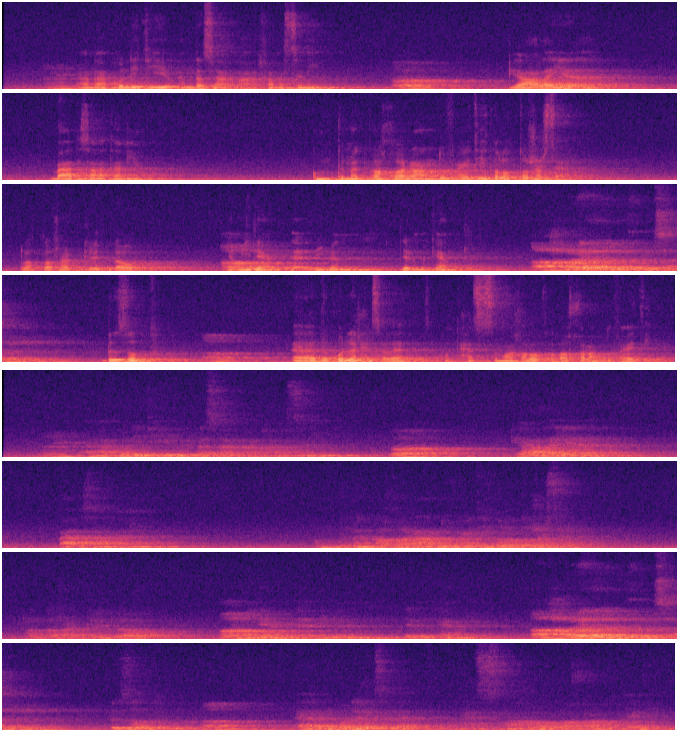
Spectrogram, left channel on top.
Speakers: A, on the right; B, on the left.
A: امم
B: انا كليتي هندسة انا خمس سنين
A: اه
B: جه عليا بعد سنة تانية كنت متأخر عن دفعتي 13 ساعة 13 كريدت اور
A: اه
B: جميل يعني تقريبا ترم كامل
A: اه حوالي اقل من تم بساعتين كده
B: بالظبط
A: اه
B: آه بكل الحسابات كنت حاسس ان انا خلاص اتأخر عن دفعتي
